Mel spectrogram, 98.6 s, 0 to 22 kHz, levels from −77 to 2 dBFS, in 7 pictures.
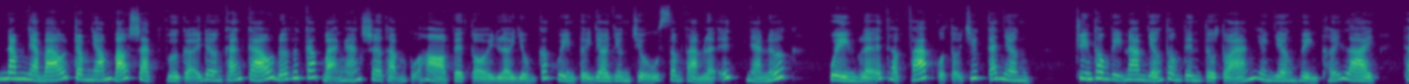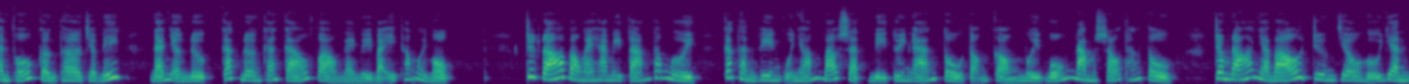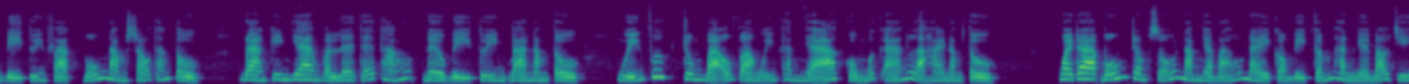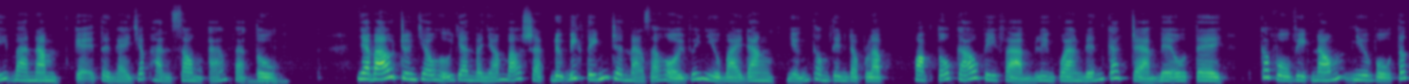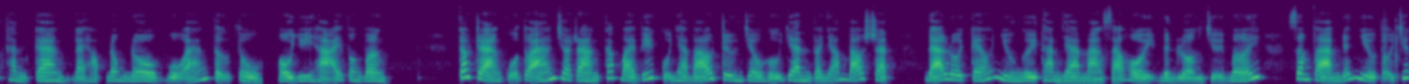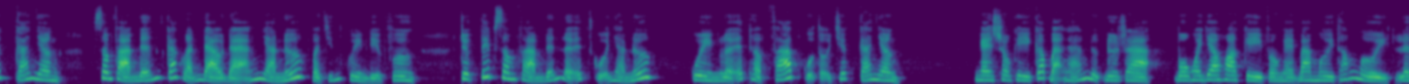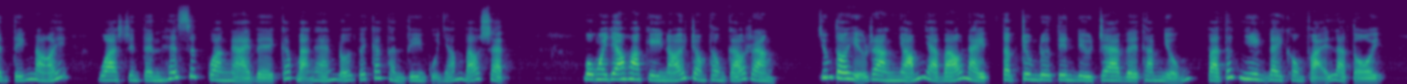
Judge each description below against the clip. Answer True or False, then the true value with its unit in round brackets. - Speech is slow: False (235 wpm)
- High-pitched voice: True (200 Hz)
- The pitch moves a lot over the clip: True (6.0 semitones)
